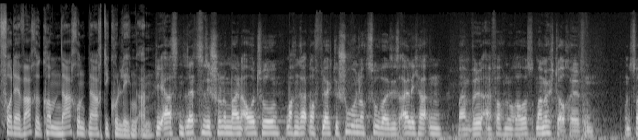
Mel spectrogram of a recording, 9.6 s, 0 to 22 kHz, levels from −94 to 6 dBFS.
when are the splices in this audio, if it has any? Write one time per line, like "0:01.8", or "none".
none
